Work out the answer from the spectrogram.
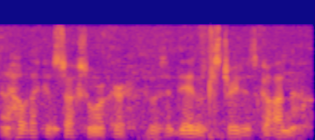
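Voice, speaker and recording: A man filming himself outdoors while exploring an abandoned site, giving a hushed, nervous running commentary and short of breath. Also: sits low, steady tone, quick pace. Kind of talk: handheld exploring vlog. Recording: loud wind noise outdoors.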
